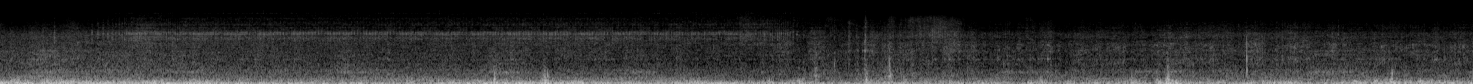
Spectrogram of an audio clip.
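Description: Bicycle tyres crunch and rumble over a gravel track.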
